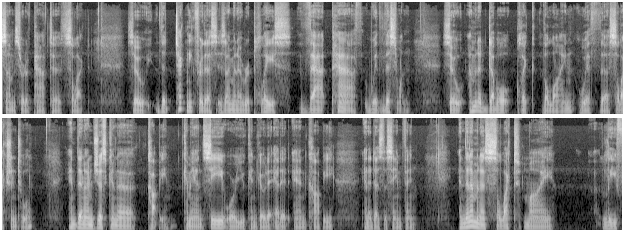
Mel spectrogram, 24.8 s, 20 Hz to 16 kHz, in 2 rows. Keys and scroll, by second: 14.9 super+c.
